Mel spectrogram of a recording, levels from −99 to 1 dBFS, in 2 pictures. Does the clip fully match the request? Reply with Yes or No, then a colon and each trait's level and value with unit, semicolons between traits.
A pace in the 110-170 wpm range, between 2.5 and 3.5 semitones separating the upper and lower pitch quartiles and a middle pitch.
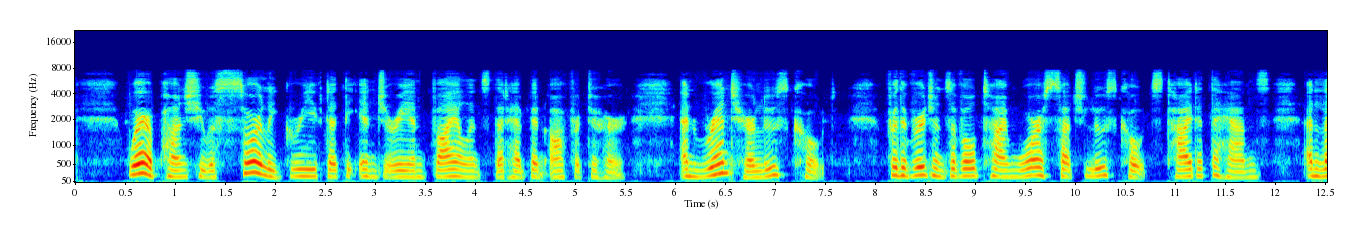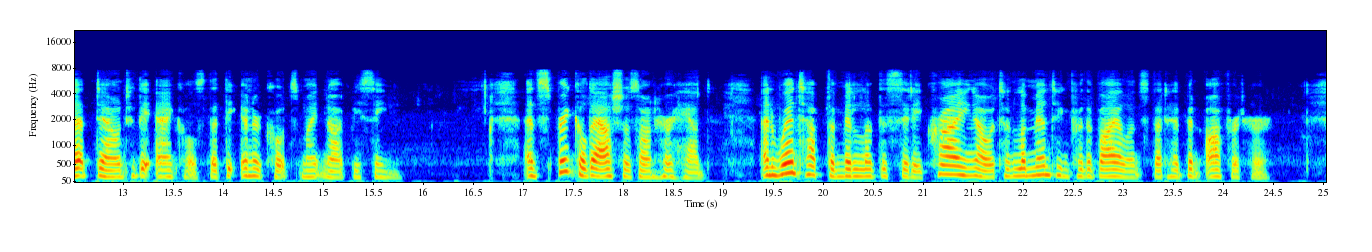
No: average, 180 wpm; average, 2.8 semitones; medium, 180 Hz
